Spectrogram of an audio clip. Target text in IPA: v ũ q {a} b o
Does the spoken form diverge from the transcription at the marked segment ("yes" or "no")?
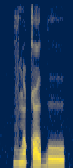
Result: yes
